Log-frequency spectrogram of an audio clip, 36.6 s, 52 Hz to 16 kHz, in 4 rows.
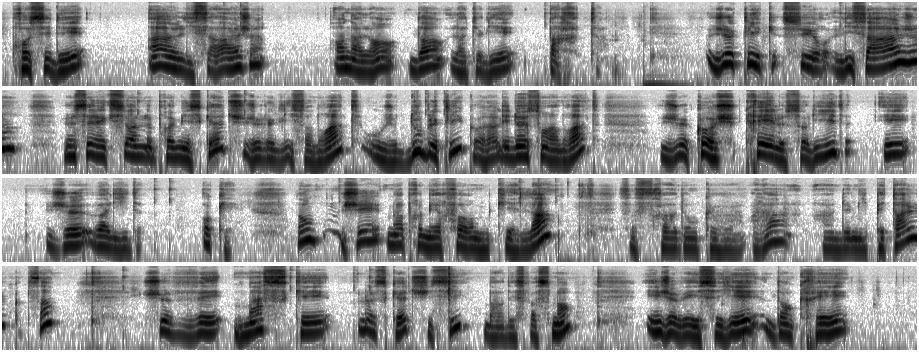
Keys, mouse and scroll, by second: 2.2 click, 5.4 click, 8.4 click, 10.3 click, 11.4 click, 13.3 click, 16.6 click, 19.8 click, 21.7-23.6 drag, 23.8-28.8 drag, 30.2 click, 31.0 click, 31.8 space.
